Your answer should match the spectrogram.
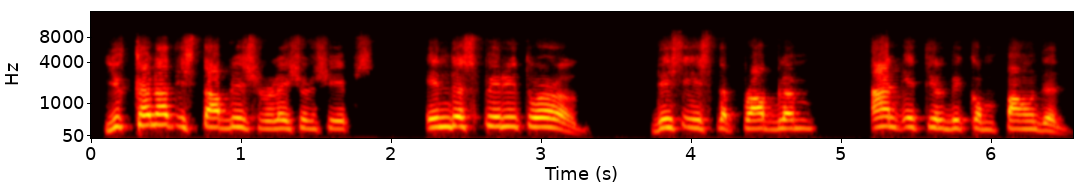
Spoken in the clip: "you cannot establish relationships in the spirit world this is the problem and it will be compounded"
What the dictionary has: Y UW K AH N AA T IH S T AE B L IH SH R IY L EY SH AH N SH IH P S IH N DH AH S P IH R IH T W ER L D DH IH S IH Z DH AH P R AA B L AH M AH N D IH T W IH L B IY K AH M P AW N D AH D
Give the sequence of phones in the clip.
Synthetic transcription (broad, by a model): Y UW K AH N AA T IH S T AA B L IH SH R IY L EY SH AH N SH IH P S IH N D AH S P IH R IH T W ER L D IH S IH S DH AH P R AA B L AH M AH N D IH T W IH L B IY K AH M P AW N D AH D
